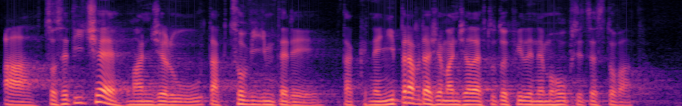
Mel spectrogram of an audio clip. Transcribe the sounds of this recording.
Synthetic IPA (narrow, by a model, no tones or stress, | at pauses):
ʔat͡so̞sɛt̪iːt͡ʃɛmanʒɛluːt̪akt͡so̞viːmt̪ɛdɪt̪aknɛɲɪpɾavdaʒɛmanʒɛlɛːft̪ut̪o̞xviːlɪnɛmo̞ɦo̞wpr̝̥ɪt͡sɛst̪o̞va̰t̪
